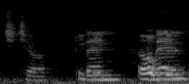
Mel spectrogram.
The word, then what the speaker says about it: Chichewa: In Jijewa. Yeah. Chijewa. Chichewa. Oh yeah. Spelling here. Ben almost grilled me for that. For Who? saying Jijewa instead of Chichewa.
